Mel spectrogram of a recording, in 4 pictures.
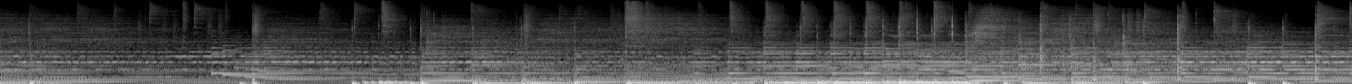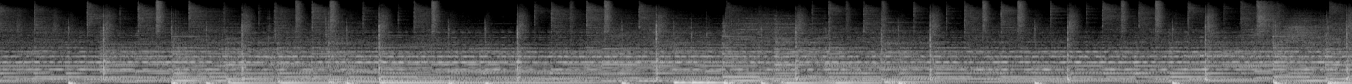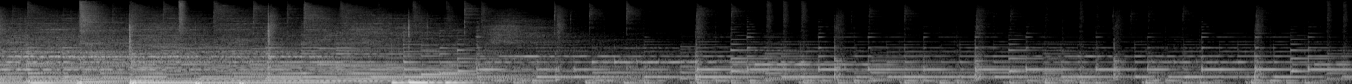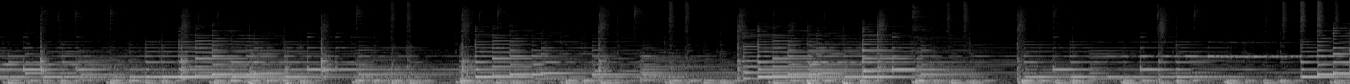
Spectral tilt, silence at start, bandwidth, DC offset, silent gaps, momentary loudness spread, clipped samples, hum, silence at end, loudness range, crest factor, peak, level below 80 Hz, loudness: -6 dB/octave; 0 s; over 20 kHz; under 0.1%; none; 14 LU; under 0.1%; none; 0 s; 12 LU; 18 dB; -2 dBFS; -26 dBFS; -22 LUFS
